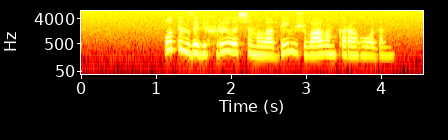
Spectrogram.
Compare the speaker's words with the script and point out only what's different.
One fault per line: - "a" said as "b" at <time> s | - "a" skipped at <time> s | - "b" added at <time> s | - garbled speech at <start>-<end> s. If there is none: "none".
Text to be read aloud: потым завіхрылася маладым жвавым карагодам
none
